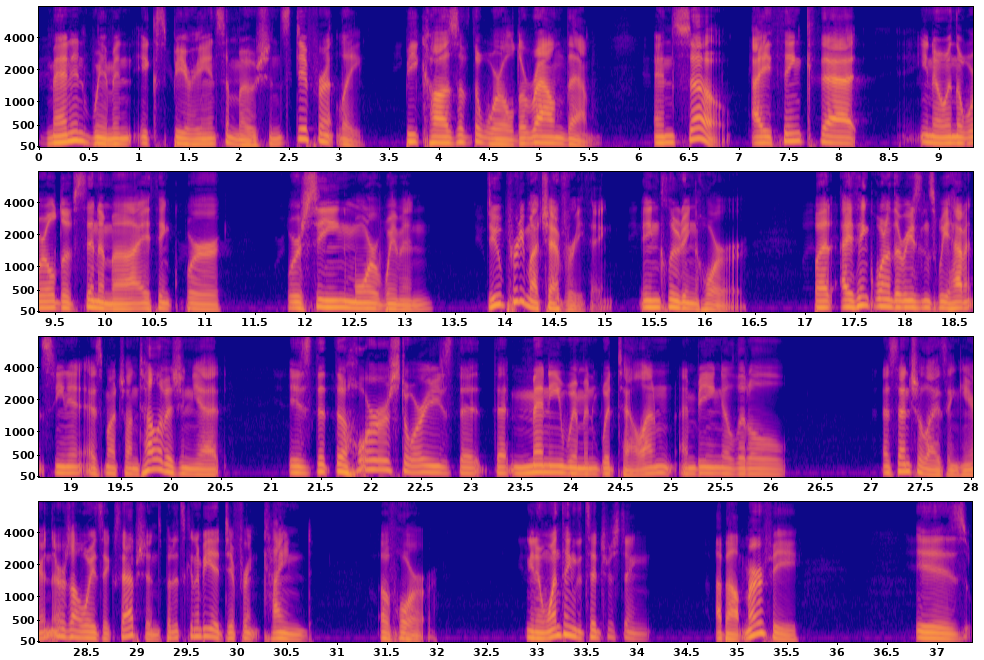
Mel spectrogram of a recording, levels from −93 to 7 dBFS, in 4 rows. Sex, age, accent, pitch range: male, 30-49, American, 110-135 Hz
